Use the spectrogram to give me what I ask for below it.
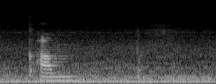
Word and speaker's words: come: And our last word is come. Come. Oh. Again, our E is silent on the end. So we have k. Come. Great job practicing.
